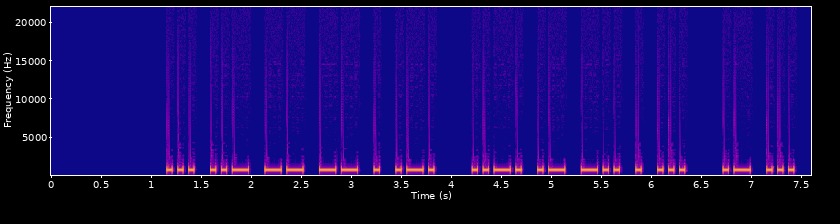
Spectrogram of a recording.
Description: Morse code, heard as a keyed tone, about 22 wpm, 700 Hz. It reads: SUMMER FADES AS
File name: Difficult Sentences with Hints - 22wpm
